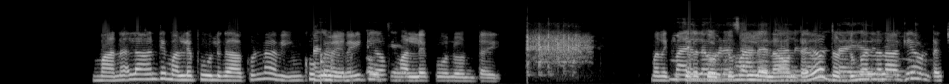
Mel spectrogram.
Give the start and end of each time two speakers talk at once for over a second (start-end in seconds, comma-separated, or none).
6.8-8.9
